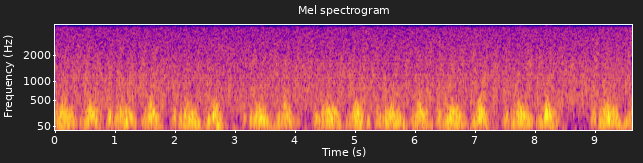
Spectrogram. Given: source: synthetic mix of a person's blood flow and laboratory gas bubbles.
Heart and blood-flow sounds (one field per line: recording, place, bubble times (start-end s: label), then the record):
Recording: Doppler ultrasound of blood flow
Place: precordium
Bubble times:
no bubbles
From the record:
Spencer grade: 0 (complete lack of bubble signals)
